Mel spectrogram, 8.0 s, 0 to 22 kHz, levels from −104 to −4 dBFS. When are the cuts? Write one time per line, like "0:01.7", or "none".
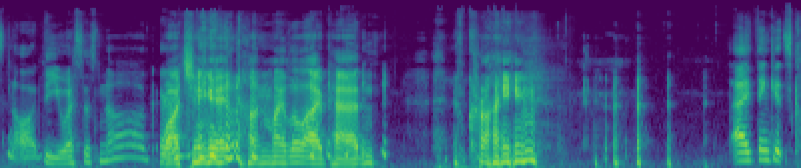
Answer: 0:01.6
